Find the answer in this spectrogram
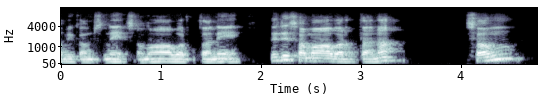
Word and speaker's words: samāvartana: I grew up in my small town and I always heard the word mispronounced. There is marriage in that family, and the next Friday is Samartne. They used to say Samartne.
